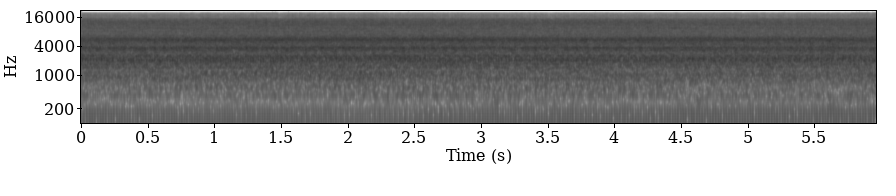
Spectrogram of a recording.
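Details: 2021 Hyundai Sonata N Line turbo four after DIY Sxth Element turbo inlet install; steady, even idle with a smooth low hum, no knocks, ticks or hunting: normal idle.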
